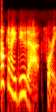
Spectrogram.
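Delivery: defensive-sounding tone. Demonstrating how not to ask John a question, in a defensive tone. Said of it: "sounds like you're trying to you know, be defensive".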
